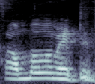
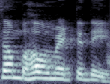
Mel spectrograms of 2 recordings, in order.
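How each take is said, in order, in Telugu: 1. 'bh' ధ్వనిలో గాలి ఊదు ఉండదు. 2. 'bh' ధ్వనిలో గాలి ఊదు ఉంటుంది. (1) "కానీ ఎక్కడ ఒత్తు పలకరు" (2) "లో రెండు ఒత్తులు వచ్చినాయి, భరద్వాజుడు సంభవము అని"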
